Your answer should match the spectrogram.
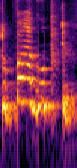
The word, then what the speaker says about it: тупогуб: Бык тупогуб, ударение на губ. Бык тупогуб, губочки, бычок.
